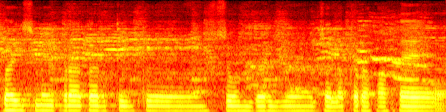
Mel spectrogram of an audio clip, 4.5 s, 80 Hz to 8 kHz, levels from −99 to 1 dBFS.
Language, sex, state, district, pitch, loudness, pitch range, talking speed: Hindi, male, Haryana, Jhajjar, 120 Hz, -17 LUFS, 120-130 Hz, 135 wpm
